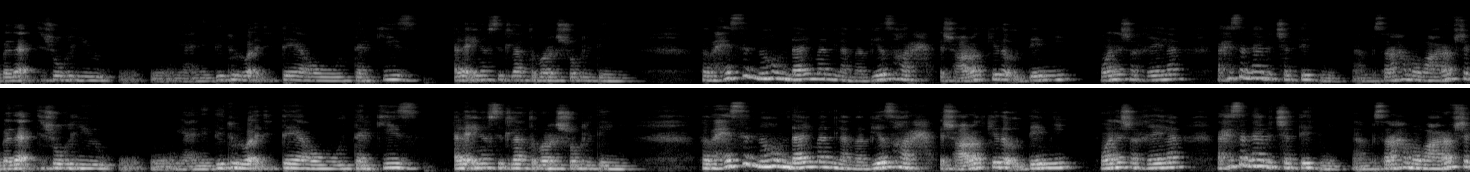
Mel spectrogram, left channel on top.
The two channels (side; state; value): left; quieter; 10.1 dB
